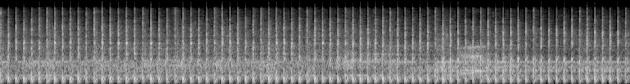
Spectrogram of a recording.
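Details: 1963 Cub Cadet garden tractor on first drive after clutch work, shifter fitted, throttle and choke cables not yet hooked up, driving in gear: crisp, even single-cylinder thumping about three beats a second, steady under load, no misses or knocks.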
